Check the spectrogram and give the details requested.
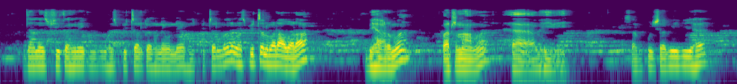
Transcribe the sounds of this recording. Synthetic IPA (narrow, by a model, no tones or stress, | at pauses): d͡ʒanespʰikəkʰnekuɦɔspiʈəlkəkʰneunːeɦɔspiʈəlmət̪ləbɦɔspiʈəlbəɽabəɽa | biɦaɾmẽ | pəʈʰnamẽɦɛəbʱibʱi | səbkut͡ʃʰəbʱibʱiɦɛ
